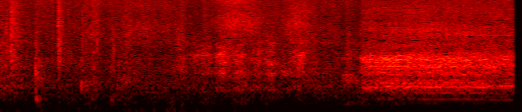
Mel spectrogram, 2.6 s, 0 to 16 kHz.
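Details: Romanov sheep during spring 2019 hoof trimming in Tver Oblast, Russia, a flock kept mostly in stalls: soft scuffles and short murmurs, then a loud, steady, nasal bleat held nearly a second before cutting off abruptly.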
